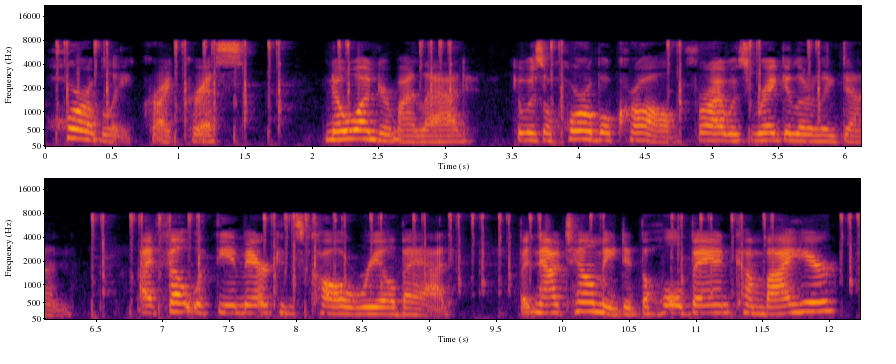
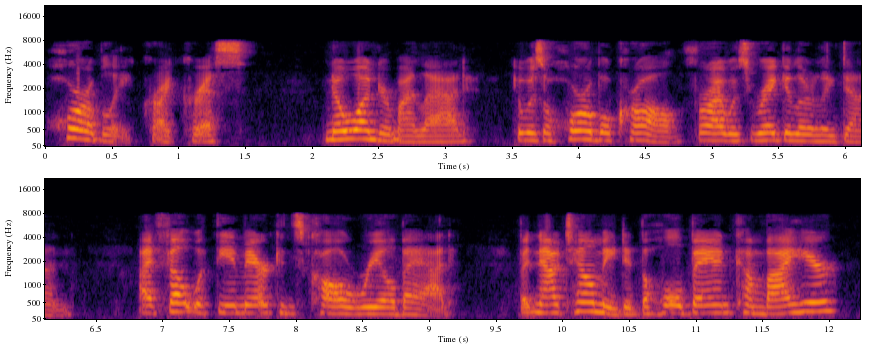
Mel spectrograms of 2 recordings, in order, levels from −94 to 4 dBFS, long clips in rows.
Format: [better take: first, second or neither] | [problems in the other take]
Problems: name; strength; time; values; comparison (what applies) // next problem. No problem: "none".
second | background sound (Typing); 13 dB below the speech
